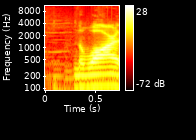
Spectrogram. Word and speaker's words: noir: Noir, that, and Gardevoir are all the same sound at the end.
